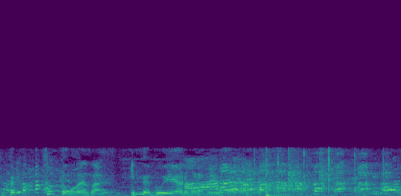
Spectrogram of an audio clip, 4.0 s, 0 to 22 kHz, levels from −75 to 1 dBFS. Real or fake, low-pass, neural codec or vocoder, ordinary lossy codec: fake; 5.4 kHz; vocoder, 44.1 kHz, 80 mel bands, Vocos; none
